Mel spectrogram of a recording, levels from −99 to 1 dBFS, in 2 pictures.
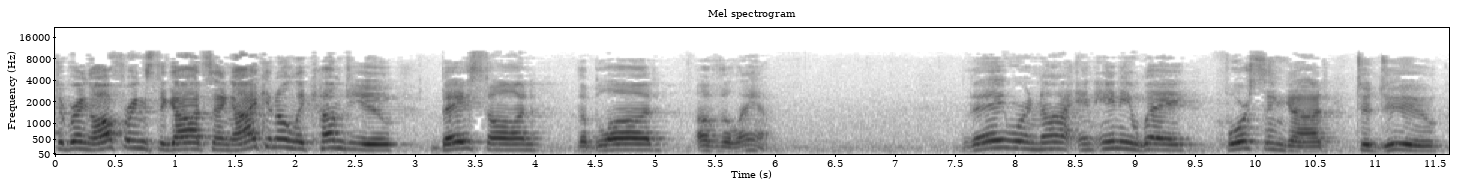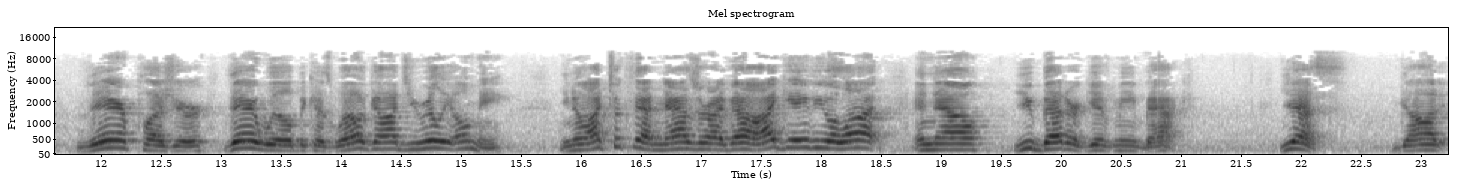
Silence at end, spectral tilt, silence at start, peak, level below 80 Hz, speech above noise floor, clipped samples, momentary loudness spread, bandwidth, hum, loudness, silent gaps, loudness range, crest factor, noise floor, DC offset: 0 s; -5 dB/octave; 0 s; -6 dBFS; -82 dBFS; 32 dB; under 0.1%; 12 LU; 10.5 kHz; none; -24 LUFS; none; 5 LU; 18 dB; -56 dBFS; under 0.1%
